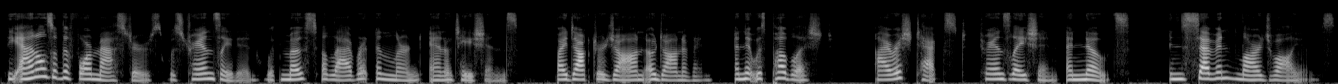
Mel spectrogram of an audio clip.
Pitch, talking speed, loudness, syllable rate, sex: 225 Hz, 130 wpm, -22 LUFS, 4.8 syllables/s, female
